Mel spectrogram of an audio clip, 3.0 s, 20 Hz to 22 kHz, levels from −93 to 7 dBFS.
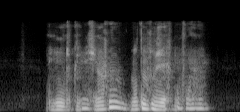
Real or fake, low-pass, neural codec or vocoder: fake; 9.9 kHz; autoencoder, 22.05 kHz, a latent of 192 numbers a frame, VITS, trained on one speaker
